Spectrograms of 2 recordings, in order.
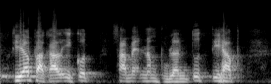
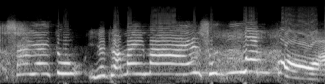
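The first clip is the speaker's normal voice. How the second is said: high, loud, laughing protest; earnest insistence; 6 dB louder than usual. Retold or imitated. Preacher insists to the pastor he is serious, high and laughing. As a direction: insist you really mean it, half laughing. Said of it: "Aku bilang gitu".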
